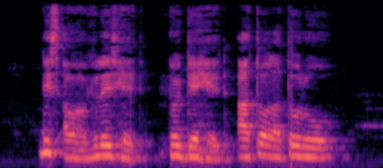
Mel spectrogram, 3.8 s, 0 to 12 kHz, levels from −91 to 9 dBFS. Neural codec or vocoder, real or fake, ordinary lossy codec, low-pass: none; real; AAC, 64 kbps; 10.8 kHz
